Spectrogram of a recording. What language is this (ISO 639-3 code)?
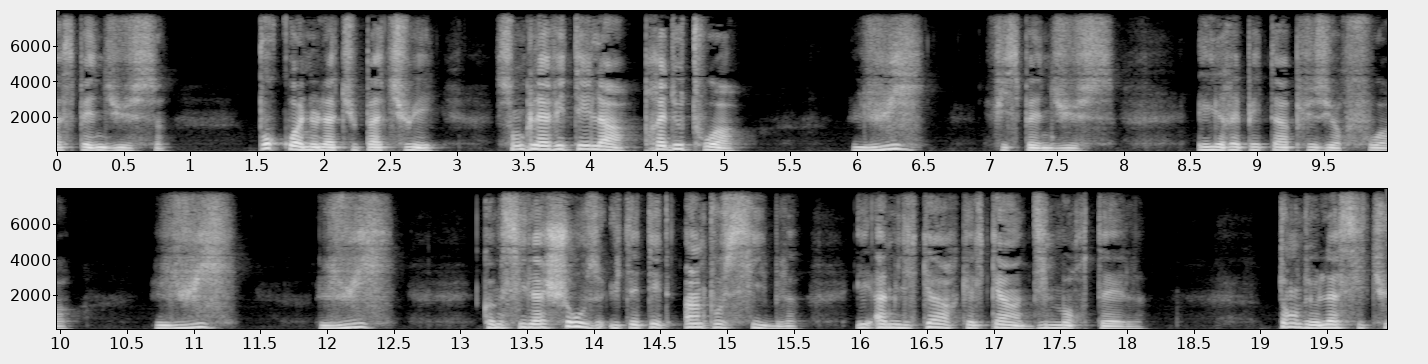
fra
